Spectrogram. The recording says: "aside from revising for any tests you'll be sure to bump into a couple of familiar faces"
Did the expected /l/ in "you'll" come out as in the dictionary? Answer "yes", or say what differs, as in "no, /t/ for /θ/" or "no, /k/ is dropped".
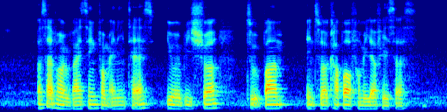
no, /w/ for /l/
